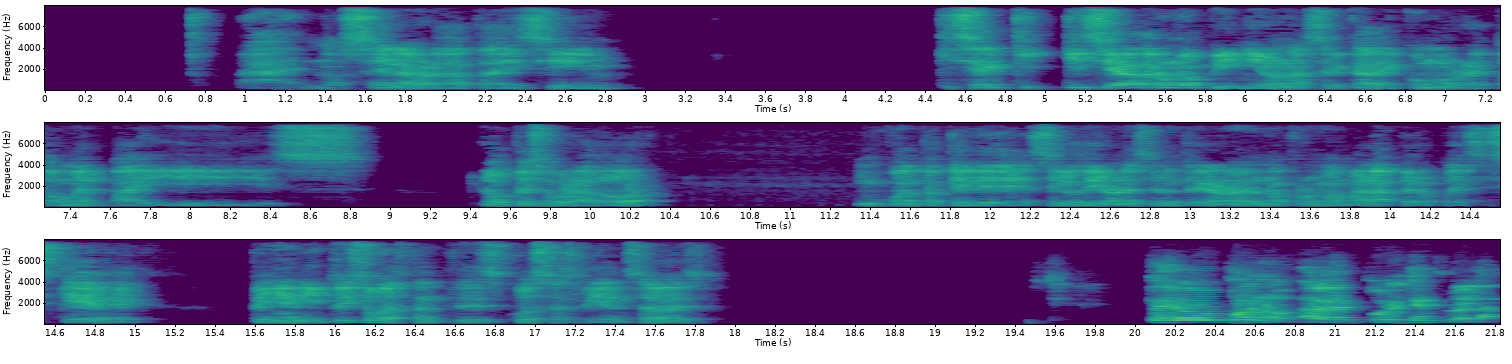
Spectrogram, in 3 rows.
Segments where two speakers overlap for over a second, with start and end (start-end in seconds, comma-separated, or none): none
